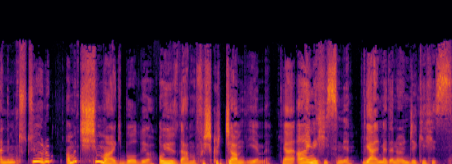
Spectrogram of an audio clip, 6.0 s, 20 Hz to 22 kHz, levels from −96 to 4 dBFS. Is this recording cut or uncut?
uncut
